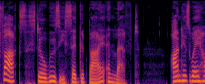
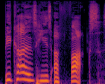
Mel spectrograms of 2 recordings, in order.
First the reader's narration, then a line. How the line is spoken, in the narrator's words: said Dr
